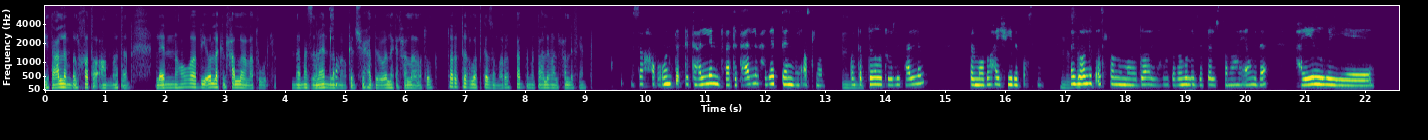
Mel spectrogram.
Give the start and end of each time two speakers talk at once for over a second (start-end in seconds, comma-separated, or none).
none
